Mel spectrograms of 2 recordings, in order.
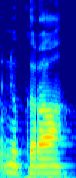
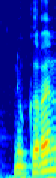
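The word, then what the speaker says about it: نُكْرًا: അതിനെ മദ് എന്നാണ് പറയുക അപ്പോ നുക്റ നുക്റൻ എന്നല്ല നുക്റ എന്ന് പറഞ്ഞിട്ടാണ് പാരായണം നിർത്തുക ഫാബാല അംി അവിടെയും റ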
